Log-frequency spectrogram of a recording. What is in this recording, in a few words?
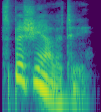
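"speciality", British English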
